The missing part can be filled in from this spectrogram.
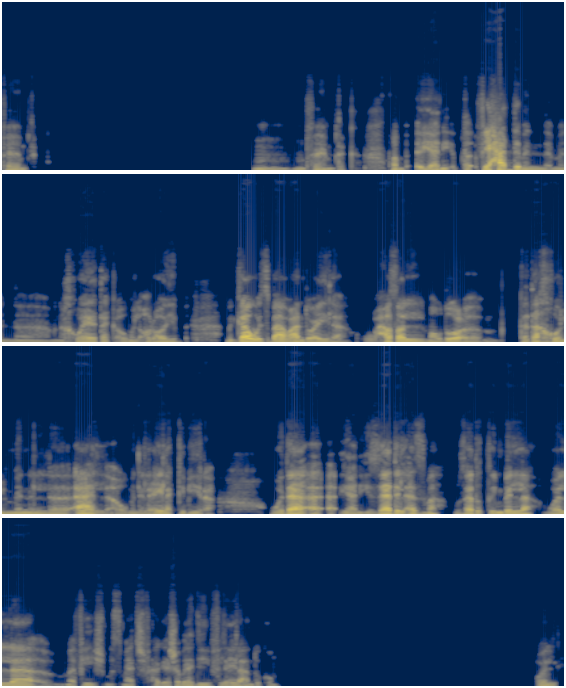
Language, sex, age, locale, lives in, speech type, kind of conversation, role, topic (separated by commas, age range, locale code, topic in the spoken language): Arabic, male, 50-54, ar-SA, Germany, conversation, podcast, host, إزاي بتتعاملوا مع تدخل الأقارب في شؤونكم؟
